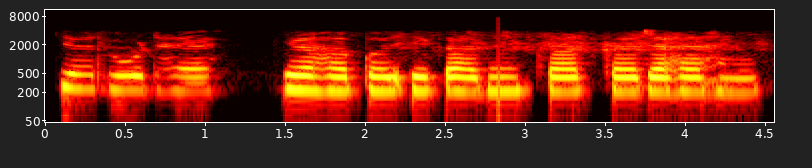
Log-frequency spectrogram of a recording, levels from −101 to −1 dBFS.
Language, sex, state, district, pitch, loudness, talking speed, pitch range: Hindi, female, Uttar Pradesh, Ghazipur, 210 Hz, -28 LUFS, 145 wpm, 205-220 Hz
